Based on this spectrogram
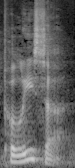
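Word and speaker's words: Polyphia: Number three, Polisa, I think is how you say it.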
